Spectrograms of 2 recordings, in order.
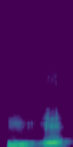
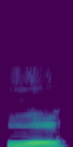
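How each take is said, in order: First: It is said with the third tone. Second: It is said with the first tone. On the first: "Third tone" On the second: "and the first tone"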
